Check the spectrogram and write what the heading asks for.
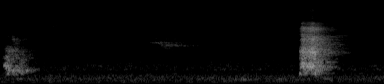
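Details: Male Indian ringneck parakeet kept indoors and learning phrases: a short, rough syllable at the start, a faint thin whistle, then a loud, harsh screech near the end. There are quiet gaps between the sounds.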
